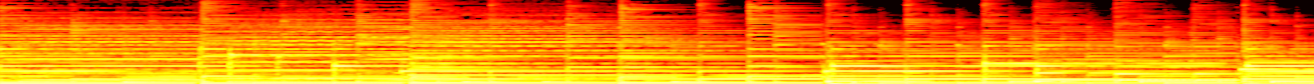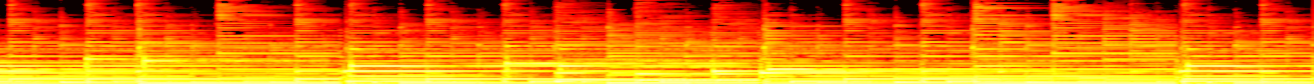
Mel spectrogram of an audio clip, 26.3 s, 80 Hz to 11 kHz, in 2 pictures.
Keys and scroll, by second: 1.5 ctrl+z, 1.7 ctrl+z, 19.5 ctrl+shift+g.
